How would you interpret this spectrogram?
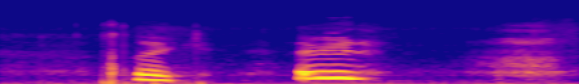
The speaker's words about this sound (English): I'm yawning. It's funny because I always record when I'm like sleepy.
